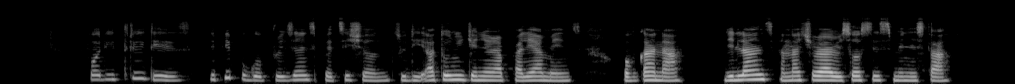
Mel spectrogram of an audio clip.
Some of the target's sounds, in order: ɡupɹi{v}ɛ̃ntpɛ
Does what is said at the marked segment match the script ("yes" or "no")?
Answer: no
